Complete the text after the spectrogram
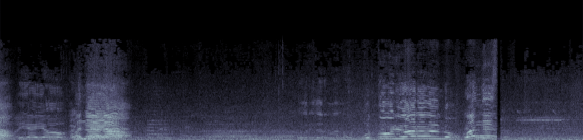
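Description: A group of men shout slogans together outdoors.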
